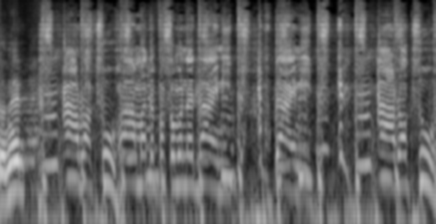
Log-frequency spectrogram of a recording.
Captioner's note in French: beatbox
